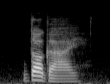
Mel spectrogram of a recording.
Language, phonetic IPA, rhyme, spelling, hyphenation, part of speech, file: Hungarian, [ˈdɒɡaːj], -aːj, dagály, da‧gály, noun, Hu-dagály.ogg
- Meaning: high tide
